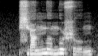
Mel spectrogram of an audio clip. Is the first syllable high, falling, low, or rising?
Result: rising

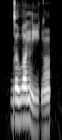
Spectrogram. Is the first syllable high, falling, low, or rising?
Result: high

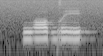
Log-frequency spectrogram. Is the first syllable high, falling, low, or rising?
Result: high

